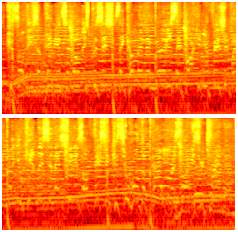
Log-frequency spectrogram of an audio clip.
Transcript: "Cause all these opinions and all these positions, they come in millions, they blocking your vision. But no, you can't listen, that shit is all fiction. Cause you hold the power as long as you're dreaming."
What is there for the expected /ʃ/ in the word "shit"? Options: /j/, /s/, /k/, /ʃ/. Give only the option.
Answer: /s/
